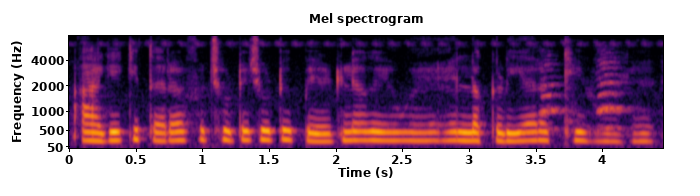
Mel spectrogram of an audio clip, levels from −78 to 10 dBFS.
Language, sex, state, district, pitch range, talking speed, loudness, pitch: Hindi, female, Uttar Pradesh, Lalitpur, 215-230 Hz, 175 wpm, -16 LUFS, 220 Hz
